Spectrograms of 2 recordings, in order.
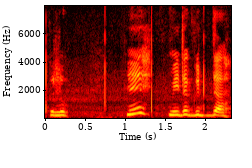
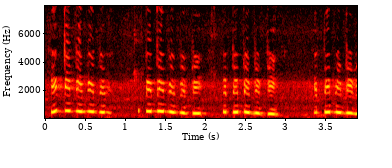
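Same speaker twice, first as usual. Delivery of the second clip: very high, bouncy pee pee pee; high squeaky pee sounds; 9 semitones higher than usual. Acted. Mother coaxing baby with toy, very high squeaky chant.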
